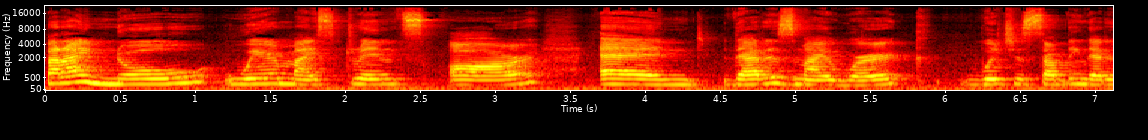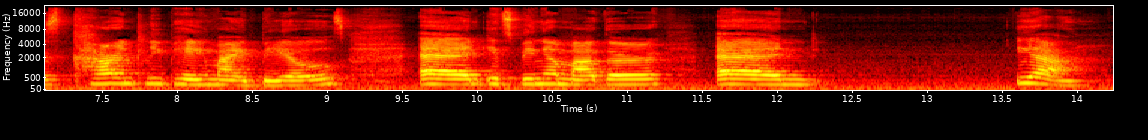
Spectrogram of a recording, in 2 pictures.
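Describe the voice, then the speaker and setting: A woman with a South African accent speaks at a very slow pace, her fairly high pitch held in fairly even intonation. Audible room echo surrounds her voice. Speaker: YouTuber. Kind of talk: casual sit-down vlog.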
